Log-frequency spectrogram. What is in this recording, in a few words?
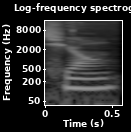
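"qiang" first tone, pinyin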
